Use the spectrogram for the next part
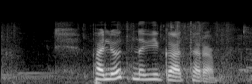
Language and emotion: Russian, neutral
